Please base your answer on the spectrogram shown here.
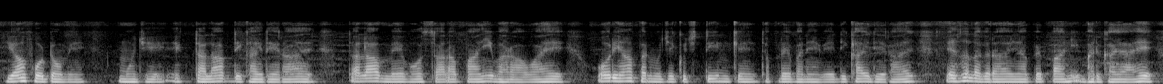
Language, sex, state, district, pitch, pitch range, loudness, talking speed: Hindi, male, Bihar, Kishanganj, 125 Hz, 120-135 Hz, -18 LUFS, 215 wpm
